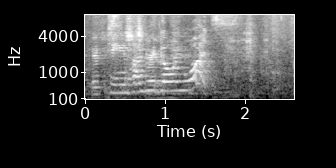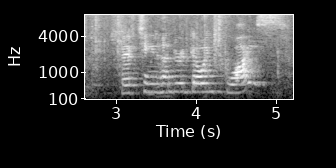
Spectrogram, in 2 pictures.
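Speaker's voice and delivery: slow, drawn-out going once, going twice; auctioneer. Pretend. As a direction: stretch out the close like an auctioneer. Closing the auction sale.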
